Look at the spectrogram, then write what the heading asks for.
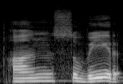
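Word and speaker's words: answer: Otherwise मान लो इसको कैसे पढ़ते, आंसवेर ऐसा पढ़ते हैं ना, अगर ये डब्लू को भी प्रोनाउंशिएट करना होता तो तो ये व वाला शब्द नहीं आता, इसका मतलब साइलेंट कौन सा है, डब्लू।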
